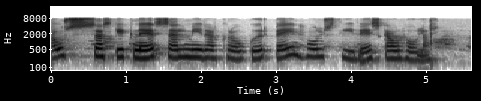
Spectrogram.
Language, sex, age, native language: Icelandic, female, 40-49, Icelandic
